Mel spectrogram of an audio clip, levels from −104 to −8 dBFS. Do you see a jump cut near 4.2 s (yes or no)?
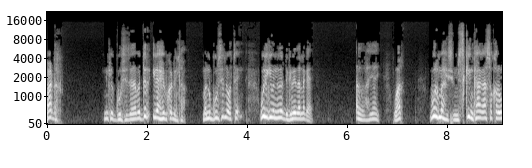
no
